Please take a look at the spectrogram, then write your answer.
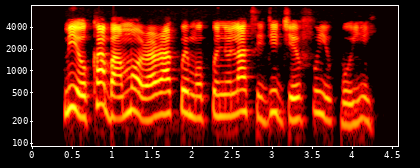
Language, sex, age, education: Yoruba, female, 30-45, tertiary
